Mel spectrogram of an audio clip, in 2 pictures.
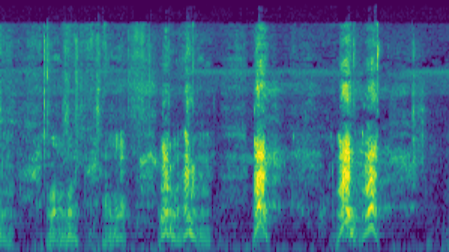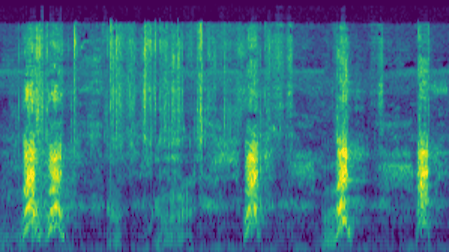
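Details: Curious German Shepherd puppy Dollar meeting buffalo for the first time, barking repeatedly in sharp single and doubled barks, irregularly spaced, while people talk in Hindi nearby.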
